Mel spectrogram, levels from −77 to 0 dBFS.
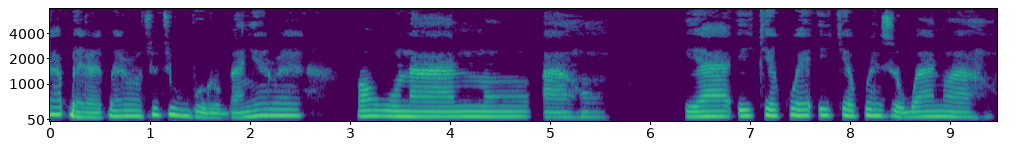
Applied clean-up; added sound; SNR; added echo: none; none; none; none.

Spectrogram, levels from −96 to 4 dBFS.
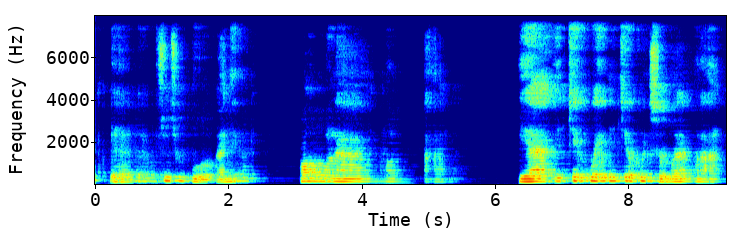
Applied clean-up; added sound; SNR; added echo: neural mask model DeepFilterNet 3.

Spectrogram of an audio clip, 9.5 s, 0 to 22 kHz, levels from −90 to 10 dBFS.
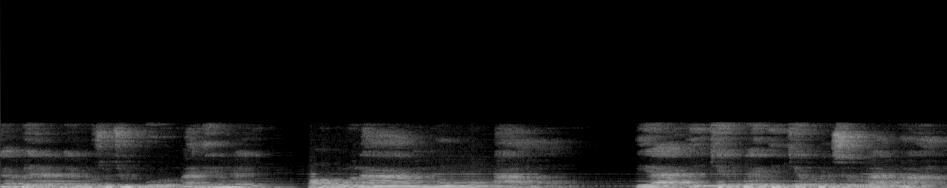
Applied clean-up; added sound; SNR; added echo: neural separator model SepFormer DNS4.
